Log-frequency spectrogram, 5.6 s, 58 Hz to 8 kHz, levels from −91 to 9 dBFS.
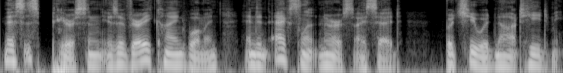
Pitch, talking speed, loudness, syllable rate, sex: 95 Hz, 200 wpm, -20 LUFS, 5.2 syllables/s, male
